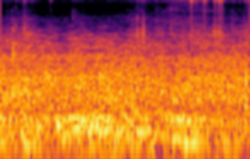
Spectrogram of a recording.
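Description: Pigeons kept as a breeding pair, cooing in a low, continuous murmur close by, with a soft steady texture throughout and no speech.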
